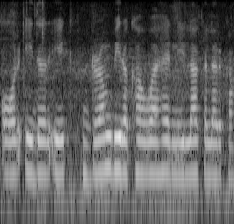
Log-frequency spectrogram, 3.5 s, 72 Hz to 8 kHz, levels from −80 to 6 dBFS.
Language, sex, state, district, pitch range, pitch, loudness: Hindi, female, Rajasthan, Bikaner, 200-210 Hz, 205 Hz, -17 LUFS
